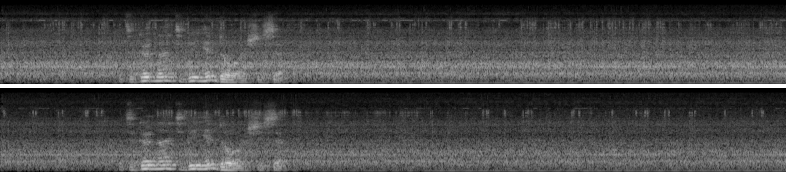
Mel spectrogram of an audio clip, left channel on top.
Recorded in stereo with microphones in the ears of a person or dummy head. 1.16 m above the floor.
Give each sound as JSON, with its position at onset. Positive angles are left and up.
{"t": 1.2, "sound": "a man speaking", "side_deg": 70, "distance_m": 1.5}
